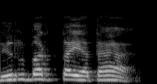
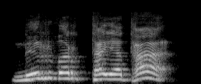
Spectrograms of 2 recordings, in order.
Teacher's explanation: If we give emphasis on the last ta and make it sound like tha, the whole meaning will change. · All difference is ta alpaprana and tha mahaprana.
